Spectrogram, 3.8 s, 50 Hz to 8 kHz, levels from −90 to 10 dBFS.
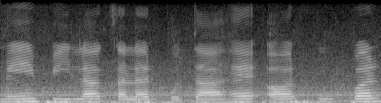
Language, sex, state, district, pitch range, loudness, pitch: Hindi, female, Madhya Pradesh, Katni, 180-200 Hz, -15 LUFS, 190 Hz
